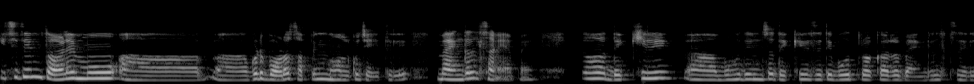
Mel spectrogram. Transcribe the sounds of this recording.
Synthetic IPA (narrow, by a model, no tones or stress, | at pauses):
kit͡ʃʰid̪int̪ɔɭemũ | ɡoʈebɔɽɔsəpiŋmɔɦɔlkud͡ʒajt̪ʰilibaŋɡəlsaɽ̃ḭa̰pãĩt̪ɔd̪ekʰilibɔɦud̪insɔd̪ekʰiliseʈ̪ʰibɔɦut̪̚pɾɔkaɾɔbaŋɡəlsela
